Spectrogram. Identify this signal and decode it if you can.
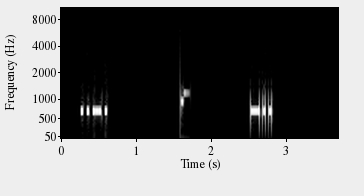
Morse code, heard as a keyed tone, about 31 wpm, 700 Hz. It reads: F D
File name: Single-Letter-Number-30wpm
